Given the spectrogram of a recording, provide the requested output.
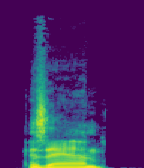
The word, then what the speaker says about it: Keczan: Keczan.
